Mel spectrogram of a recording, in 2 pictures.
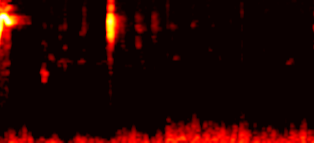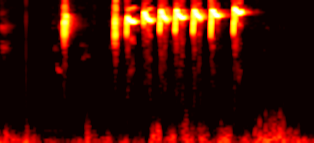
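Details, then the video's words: Prolific orange-headed thrush giving scattered high sharp notes, then a quick run of about eight thin downslurred chirps, over steady low rumbling background noise. "Suara Burung Kemade Bunga Api Gacor!!!"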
